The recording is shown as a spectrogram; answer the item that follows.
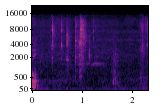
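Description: One short spoken word, then three faint, sharp clicks spread about half a second apart over low room tone.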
